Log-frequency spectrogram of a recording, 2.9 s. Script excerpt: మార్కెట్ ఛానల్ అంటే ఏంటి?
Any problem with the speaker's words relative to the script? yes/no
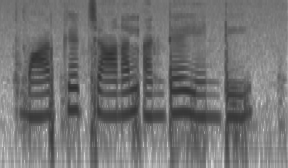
no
